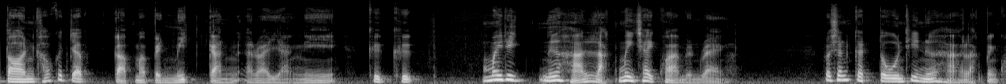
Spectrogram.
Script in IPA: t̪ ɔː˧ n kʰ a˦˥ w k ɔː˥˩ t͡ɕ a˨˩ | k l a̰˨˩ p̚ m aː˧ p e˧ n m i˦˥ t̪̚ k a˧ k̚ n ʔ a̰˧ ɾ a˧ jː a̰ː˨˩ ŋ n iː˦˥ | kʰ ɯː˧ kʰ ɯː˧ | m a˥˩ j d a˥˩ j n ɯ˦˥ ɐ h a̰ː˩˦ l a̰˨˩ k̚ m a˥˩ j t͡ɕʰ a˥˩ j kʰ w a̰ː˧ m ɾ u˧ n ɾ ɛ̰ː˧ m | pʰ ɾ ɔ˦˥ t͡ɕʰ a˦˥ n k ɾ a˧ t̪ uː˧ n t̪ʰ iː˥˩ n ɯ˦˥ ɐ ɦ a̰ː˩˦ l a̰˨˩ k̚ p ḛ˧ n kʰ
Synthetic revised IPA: t̪ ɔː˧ n kʰ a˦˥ w k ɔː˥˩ t͡ɕ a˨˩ | k l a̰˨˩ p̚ m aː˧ p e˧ n m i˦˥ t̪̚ k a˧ n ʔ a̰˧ ɾ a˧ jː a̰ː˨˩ ŋ n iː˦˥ | kʰ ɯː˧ kʰ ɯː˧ | m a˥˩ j d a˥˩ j n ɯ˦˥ ɐ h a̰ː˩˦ l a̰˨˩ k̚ m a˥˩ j t͡ɕʰ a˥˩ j kʰ w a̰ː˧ m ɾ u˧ n ɾ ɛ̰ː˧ ŋ | pʰ ɾ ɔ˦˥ t͡ɕʰ a˦˥ n k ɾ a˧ t̪ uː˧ n t̪ʰ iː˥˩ n ɯ˦˥ ɐ ɦ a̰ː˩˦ l a̰˨˩ k̚ p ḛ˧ n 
